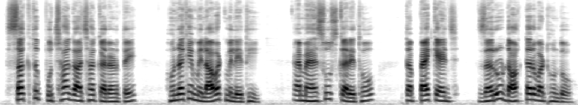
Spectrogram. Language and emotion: Sindhi, neutral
